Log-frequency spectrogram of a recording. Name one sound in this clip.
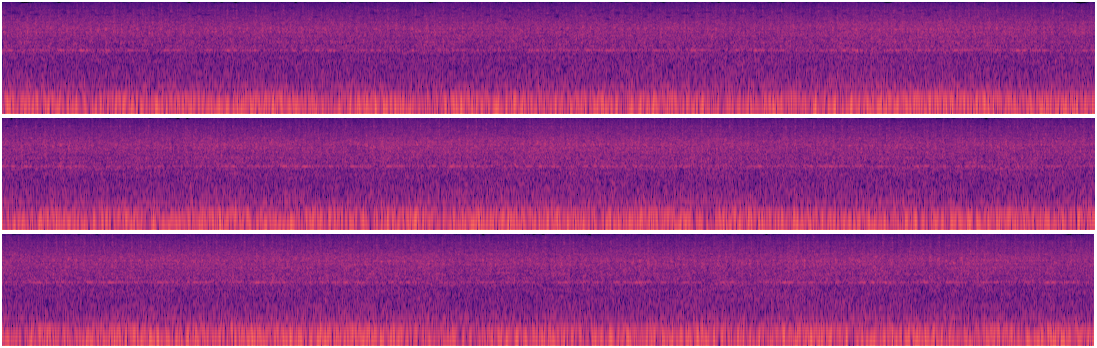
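Wind rushes past an aircraft canopy.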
